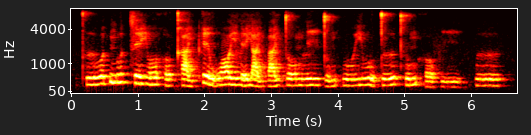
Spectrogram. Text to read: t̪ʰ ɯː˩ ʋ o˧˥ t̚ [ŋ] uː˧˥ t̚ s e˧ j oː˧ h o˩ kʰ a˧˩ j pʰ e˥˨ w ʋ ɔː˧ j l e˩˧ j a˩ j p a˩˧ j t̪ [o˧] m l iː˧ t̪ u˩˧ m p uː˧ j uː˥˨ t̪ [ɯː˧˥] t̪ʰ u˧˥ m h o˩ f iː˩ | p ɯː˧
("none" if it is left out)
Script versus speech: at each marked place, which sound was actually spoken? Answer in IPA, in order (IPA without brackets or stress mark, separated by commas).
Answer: ŋ, oː˧, ɯː˧˥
